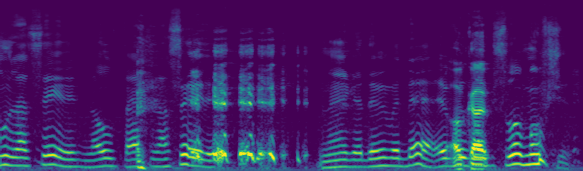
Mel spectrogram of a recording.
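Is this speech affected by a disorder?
Yes: traumatic brain injury.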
